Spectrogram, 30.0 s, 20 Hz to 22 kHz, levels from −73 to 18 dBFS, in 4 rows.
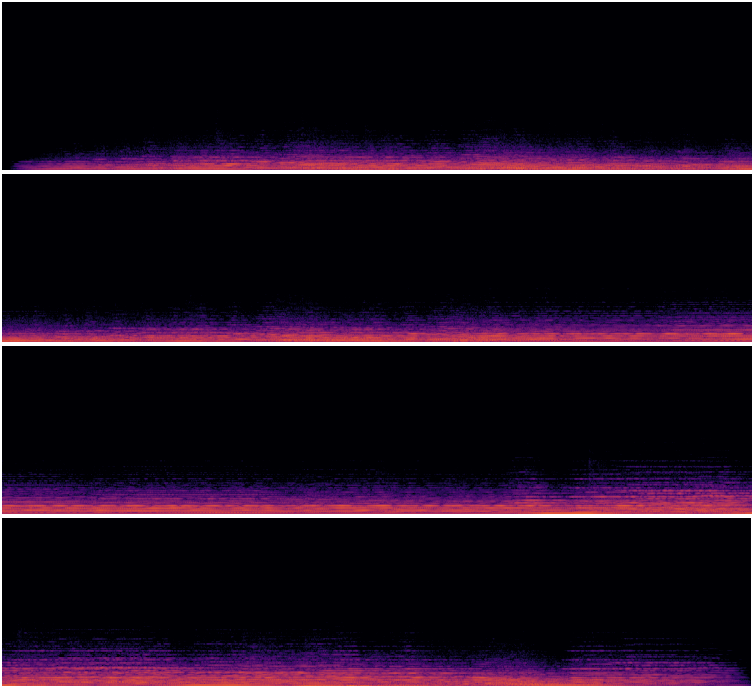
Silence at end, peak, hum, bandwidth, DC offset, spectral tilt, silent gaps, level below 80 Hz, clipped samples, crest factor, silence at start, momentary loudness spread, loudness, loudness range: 0.1 s; -8 dBFS; none; 7.4 kHz; under 0.1%; -8.5 dB/octave; none; -46 dBFS; under 0.1%; 14 dB; 0.2 s; 8 LU; -24 LUFS; 4 LU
